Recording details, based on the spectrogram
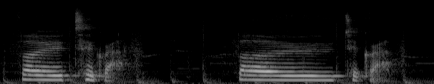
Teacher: the second syllable is unstressed and it is reduced down to the schwa sound a photograph photograph it's very short it's very lazy it's not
